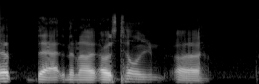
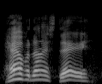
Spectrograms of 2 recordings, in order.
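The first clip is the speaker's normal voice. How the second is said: tweaker voice; 9 semitones higher, slower than usual. Retold or imitated. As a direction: mimic him, then blurt the curse. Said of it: "he goes".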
